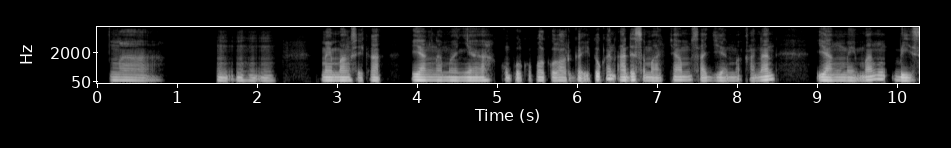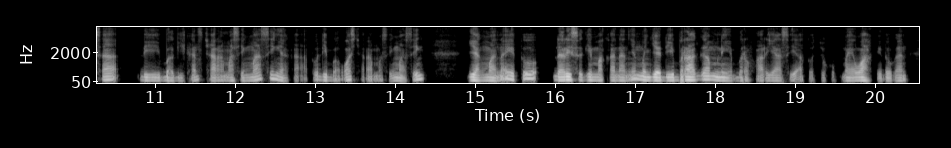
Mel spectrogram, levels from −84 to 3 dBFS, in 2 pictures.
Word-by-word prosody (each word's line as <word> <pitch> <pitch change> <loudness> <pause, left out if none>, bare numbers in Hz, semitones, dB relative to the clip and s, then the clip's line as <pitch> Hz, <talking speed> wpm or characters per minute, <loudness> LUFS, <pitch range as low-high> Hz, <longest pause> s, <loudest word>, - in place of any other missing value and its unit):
Nah, 110 0 -6 0.7
mhm 100 -2 -2
mhm. 100 -1 -5 0.6
Memang 110 -1 +3
sih, 100 -2 -7
Kak, 110 -2 -1 0.4
yang 115 -1 +4
namanya 110 0 0
kumpul-kumpul 105 +2 -4
keluarga 105 -1 -2
itu 125 - +2
kan 160 0 +1
ada 115 +1 +3
semacam 115 +2 -2
sajian 105 -3 -3
makanan 120 +3 0 0.6
yang 110 -1 +3
memang 120 +8 0
bisa 120 +2 +2 0.2
dibagikan 105 -2 -3
secara 105 -7 -4
masing-masing, 110 - -1
ya, - - -10
Kak, - - -15
atau - - -8
dibawa 115 0 -2
secara 125 - -10
masing-masing. 100 - -2 0.5
Yang 110 -2 +5
mana 105 -2 +2
itu 155 +4 +4 0.2
dari 120 -2 +7
segi 115 0 0
makanannya, 110 -1 -1
menjadi 110 -3 +6
beragam 120 +3 +5
nih, 110 -3 +4
bervariasi, 100 -1 -5
atau - - -11
cukup - - -19
mewah 105 -1 +3
gitu 90 +1 -5
kan, 100 +2 -5
110 Hz, 125 wpm, -25 LUFS, 105-115 Hz, 0.7 s, dari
